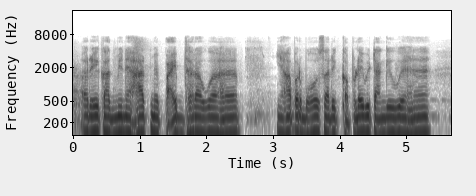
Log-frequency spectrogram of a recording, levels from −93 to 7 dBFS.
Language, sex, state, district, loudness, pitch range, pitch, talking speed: Hindi, male, Jharkhand, Palamu, -16 LUFS, 125-130 Hz, 125 Hz, 200 wpm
